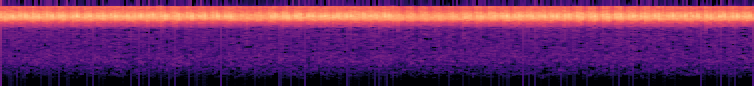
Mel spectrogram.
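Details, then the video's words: Crickets chirping by stridulation, males scraping one wing against the comb-like teeth of the other; an unbroken, very high, buzzy trill with slight rhythmic pulsing, nothing else audible. "cricket sound"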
